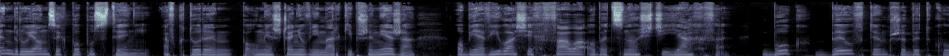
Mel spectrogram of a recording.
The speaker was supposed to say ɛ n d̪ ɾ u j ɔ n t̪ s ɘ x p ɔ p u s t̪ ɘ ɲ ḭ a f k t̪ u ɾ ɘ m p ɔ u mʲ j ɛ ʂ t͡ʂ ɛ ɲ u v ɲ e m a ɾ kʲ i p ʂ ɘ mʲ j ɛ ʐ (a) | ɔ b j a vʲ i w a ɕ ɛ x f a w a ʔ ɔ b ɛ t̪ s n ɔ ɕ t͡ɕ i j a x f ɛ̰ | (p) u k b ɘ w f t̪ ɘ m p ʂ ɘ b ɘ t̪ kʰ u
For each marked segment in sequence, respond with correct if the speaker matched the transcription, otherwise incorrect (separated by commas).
correct, incorrect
